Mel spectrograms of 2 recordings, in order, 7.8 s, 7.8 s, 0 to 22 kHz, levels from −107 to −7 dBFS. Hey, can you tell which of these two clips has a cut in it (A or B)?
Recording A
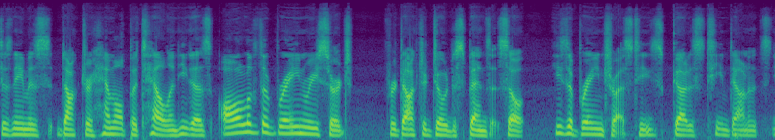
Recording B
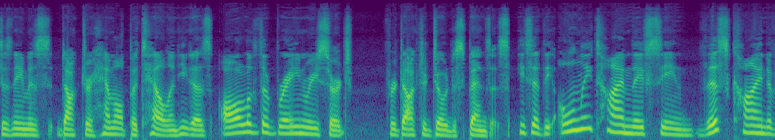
B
